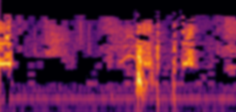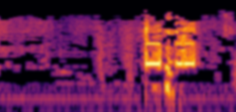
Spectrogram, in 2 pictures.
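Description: Short electronic telephone beeps repeat amid scattered yelps and bursts of noise, with two louder steady-pitched tones standing out near the end.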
